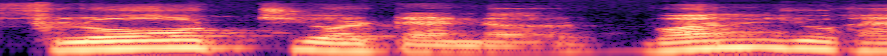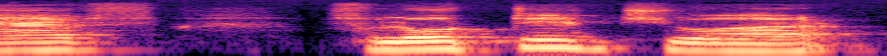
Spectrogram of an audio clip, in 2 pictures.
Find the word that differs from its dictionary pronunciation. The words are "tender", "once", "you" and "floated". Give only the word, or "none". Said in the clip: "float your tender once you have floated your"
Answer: once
